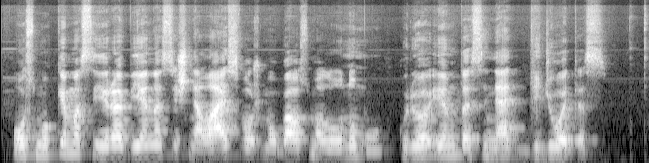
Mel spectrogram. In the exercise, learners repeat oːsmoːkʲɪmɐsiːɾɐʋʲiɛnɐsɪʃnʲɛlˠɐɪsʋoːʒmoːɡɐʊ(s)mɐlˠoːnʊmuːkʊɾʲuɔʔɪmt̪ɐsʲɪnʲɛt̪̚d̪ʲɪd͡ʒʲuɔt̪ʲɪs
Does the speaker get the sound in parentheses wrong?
no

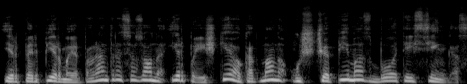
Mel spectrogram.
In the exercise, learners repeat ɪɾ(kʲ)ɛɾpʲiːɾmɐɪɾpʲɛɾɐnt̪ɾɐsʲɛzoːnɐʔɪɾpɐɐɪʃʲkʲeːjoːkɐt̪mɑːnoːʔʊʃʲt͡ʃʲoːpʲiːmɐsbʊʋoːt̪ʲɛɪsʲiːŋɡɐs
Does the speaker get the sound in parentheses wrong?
yes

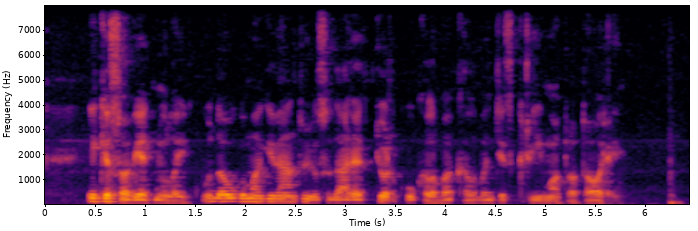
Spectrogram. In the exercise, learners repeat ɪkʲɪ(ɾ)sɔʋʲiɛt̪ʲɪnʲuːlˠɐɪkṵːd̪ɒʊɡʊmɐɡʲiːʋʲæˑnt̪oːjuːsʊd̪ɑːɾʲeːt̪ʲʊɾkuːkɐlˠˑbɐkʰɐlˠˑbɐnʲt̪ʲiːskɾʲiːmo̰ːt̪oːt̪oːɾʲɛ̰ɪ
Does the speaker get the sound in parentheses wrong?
yes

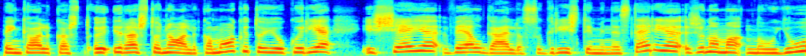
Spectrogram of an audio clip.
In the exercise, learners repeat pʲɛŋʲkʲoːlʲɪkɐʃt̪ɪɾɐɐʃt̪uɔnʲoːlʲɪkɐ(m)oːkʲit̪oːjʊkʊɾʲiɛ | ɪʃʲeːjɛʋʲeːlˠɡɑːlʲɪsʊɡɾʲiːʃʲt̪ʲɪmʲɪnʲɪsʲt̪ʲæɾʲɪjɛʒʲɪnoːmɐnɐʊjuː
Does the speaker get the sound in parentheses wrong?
no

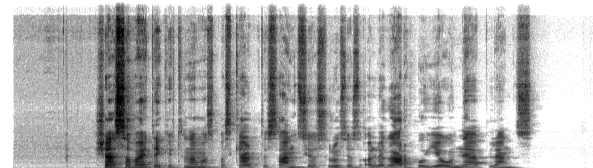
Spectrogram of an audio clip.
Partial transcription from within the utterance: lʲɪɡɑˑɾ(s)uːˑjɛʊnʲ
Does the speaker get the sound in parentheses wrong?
yes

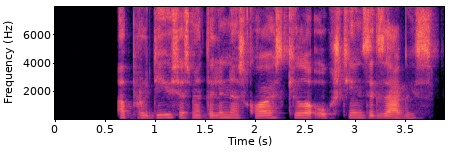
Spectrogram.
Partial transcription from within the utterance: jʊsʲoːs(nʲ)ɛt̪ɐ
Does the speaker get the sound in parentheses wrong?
yes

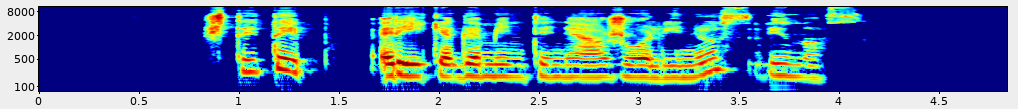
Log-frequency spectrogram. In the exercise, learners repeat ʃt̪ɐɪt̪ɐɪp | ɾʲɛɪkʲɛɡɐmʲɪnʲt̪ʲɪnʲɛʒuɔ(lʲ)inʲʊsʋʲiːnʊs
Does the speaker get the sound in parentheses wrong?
no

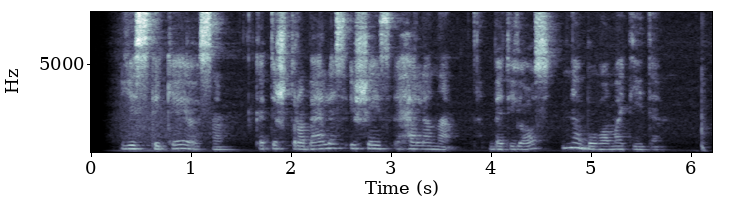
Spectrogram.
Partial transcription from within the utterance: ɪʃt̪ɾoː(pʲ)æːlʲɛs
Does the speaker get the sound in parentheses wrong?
yes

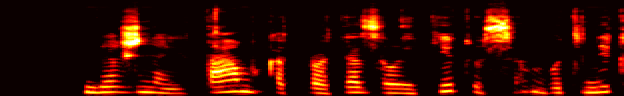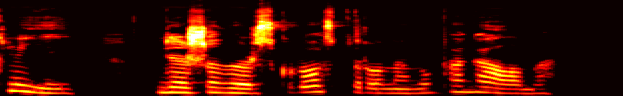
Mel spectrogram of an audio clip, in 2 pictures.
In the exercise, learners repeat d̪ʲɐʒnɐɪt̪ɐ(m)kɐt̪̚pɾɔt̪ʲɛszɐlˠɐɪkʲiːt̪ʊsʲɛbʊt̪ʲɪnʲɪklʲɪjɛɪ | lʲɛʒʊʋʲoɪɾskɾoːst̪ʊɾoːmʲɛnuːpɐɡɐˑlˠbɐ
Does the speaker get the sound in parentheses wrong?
no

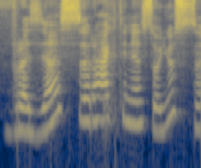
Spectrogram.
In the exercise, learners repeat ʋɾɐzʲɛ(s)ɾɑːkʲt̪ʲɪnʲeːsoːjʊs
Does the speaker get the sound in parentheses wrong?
no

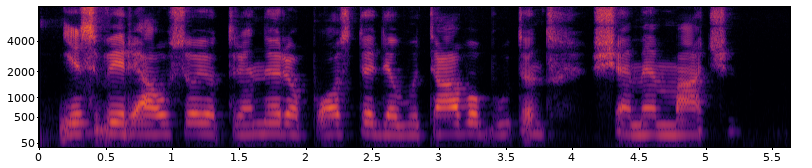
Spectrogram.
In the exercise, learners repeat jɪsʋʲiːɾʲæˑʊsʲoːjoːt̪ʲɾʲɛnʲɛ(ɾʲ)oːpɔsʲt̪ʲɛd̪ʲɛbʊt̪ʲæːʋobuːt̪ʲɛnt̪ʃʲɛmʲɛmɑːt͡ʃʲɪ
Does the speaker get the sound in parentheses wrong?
no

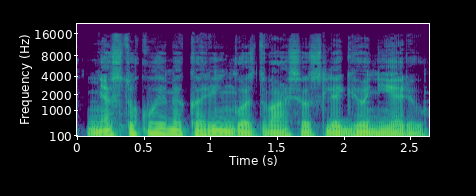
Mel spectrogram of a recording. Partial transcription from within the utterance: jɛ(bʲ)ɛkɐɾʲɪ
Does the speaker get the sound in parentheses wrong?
yes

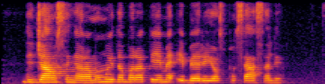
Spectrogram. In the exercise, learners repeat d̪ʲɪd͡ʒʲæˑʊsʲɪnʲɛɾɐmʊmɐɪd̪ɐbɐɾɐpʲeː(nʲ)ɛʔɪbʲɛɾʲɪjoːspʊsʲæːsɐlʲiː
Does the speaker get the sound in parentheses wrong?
yes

